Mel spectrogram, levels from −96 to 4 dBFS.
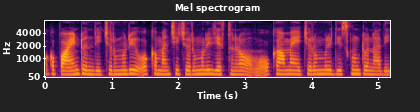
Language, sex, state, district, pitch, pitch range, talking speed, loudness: Telugu, female, Andhra Pradesh, Sri Satya Sai, 200 Hz, 190-210 Hz, 140 wpm, -19 LUFS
